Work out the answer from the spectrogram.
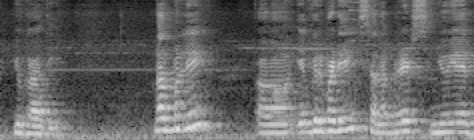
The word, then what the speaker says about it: Ugadi: we celebrate is yugadi normally we pronounce it as wagadi but we have to pronounce it as ugadi normally everybody celebrates new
